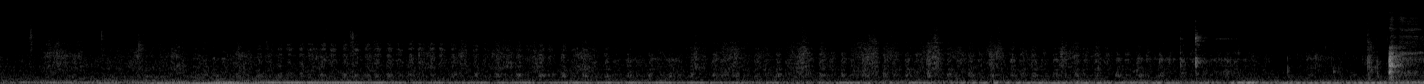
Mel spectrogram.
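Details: Golden Retriever panting while being brushed indoors: steady, rapid breathy huffs in an even rhythm throughout, with soft brushing and shuffling noises, a low room hum, and a brief sharper knock near the end.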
